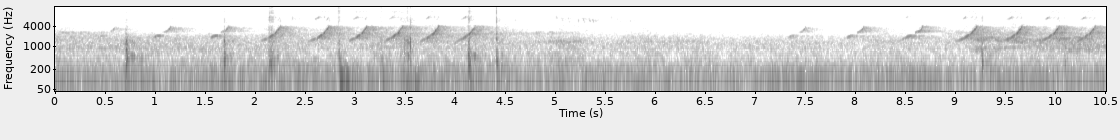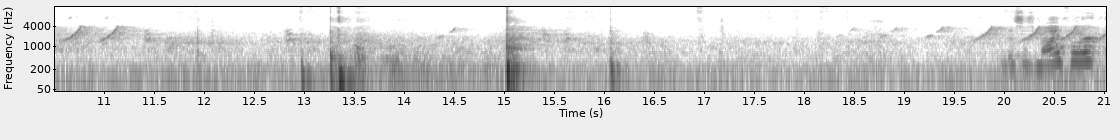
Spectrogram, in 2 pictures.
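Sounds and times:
songbird singing: 0.0s - 11.8s, 14.2s - 16.8s, 17.6s - 21.0s
ball thudding on grass: 1.6s - 4.6s, 12.9s - 13.9s, 15.0s - 16.4s.

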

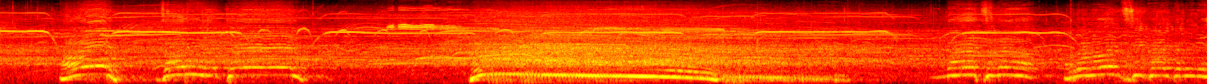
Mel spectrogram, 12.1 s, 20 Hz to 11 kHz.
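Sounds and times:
crowd cheering: 0.0s - 12.0s
man whooping: 4.6s - 8.7s.

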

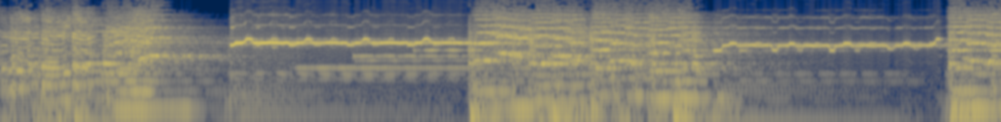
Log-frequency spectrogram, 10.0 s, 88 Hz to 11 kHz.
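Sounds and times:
flute melody with trills: 0.0s - 10.0s.

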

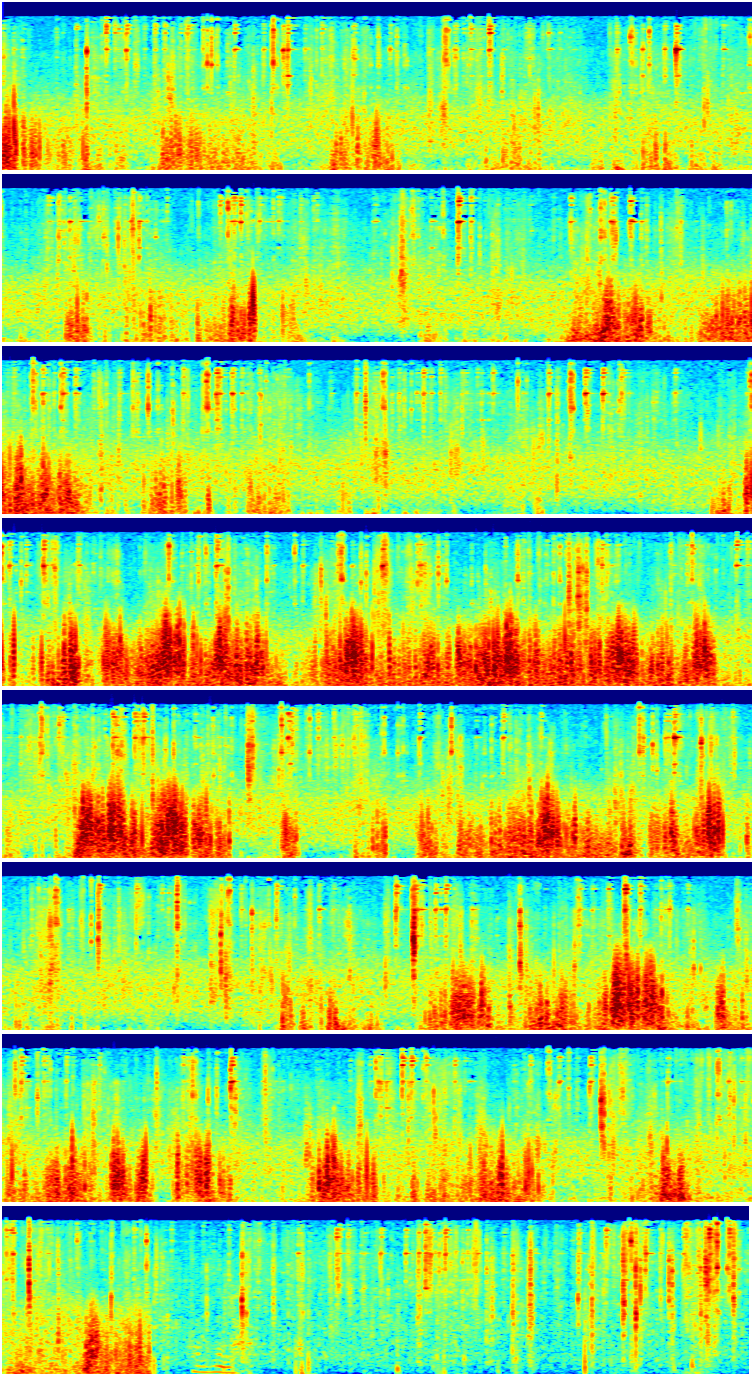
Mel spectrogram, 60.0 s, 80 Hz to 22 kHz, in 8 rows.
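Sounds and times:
footsteps on rock and gravel: 0.0s - 59.9s.

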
